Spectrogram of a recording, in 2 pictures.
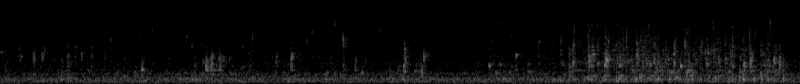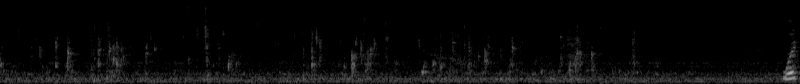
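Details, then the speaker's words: Neonatal water-seal chest drain set-up: soft, steady gentle bubbling and trickling in the suction control chamber on wall suction, as it should be; big bubbling is not wanted. "then we're going to turn our wall section on and you're going to notice this when you turn the section on what you want is just a gentle you don't want big bubbly"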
